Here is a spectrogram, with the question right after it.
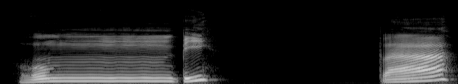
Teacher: So we're going to pronounce the ghunna, hold it for 2, and then pronounce the ba. We release with the ba.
